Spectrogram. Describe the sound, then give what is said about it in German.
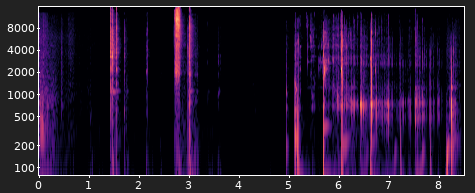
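A bottle is opened with a few short, crisp clicks and pops. After a pause a drink is poured, a run of bubbly glugs, splashes and drips. “Und ich würde auch vorschlagen, wir machen die Flasche auf, oder?”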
